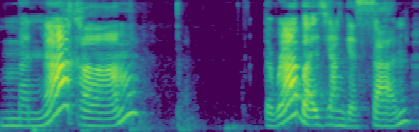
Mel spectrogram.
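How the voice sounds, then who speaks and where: Husky-voiced woman reading aloud, very expressive. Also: on the low side, slow. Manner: expressive, explains and asks questions to young listeners. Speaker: teacher reading a story to children. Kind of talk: animated read-aloud of a children's story with asides.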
